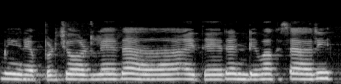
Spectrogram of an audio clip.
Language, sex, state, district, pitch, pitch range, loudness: Telugu, female, Andhra Pradesh, Guntur, 240 Hz, 230-245 Hz, -12 LUFS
